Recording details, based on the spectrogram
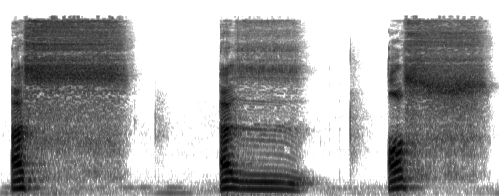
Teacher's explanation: سین اور زا کی آواز جب نکلتی ہے مخرج سے تو ان کی آواز سے ایک سیٹی سی آواز آتی ہے، یعنی سیٹی جیسے بجتی ہے اس طرح ان کی آواز آتی ہے۔ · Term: صفیریہ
